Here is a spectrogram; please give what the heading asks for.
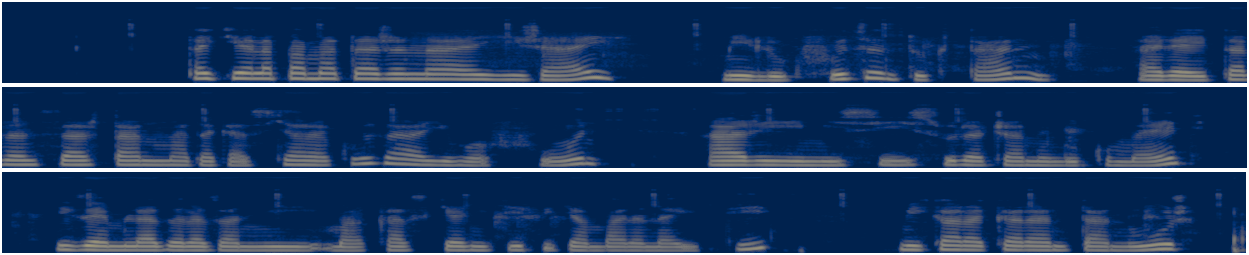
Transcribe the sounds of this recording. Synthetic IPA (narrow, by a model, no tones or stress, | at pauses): t̪akeləpamat̪aɾanaiɾaj | miluku̥fut͡sinit̪uku̥t̪anini | aɾait̪ananisaɾit̪anumad̪aɡasi̥kʲaɾəkusəiwafoni̥ | aɾimisisuɾaʈ͡ʂamilukumajnt̪i̥ | izajmilazalazanimakasi̥kʲanit̪ifikʲambananait̪i | mikaɾakaɾanit̪anuɾə̥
